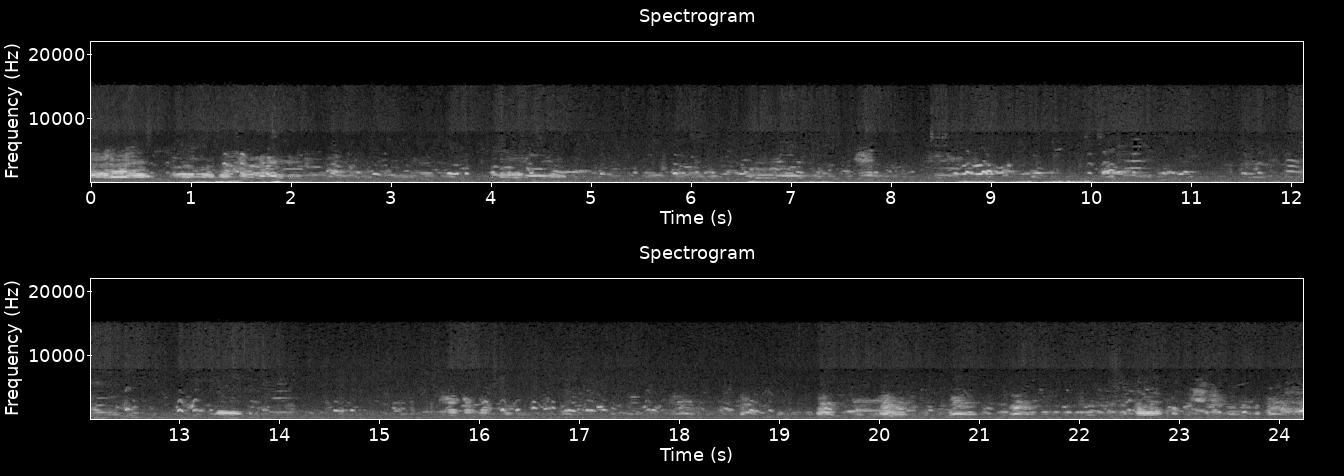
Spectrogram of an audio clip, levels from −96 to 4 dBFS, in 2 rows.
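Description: The held parts of this recording of sounds keep sinking and swelling while sharp onsets punch through, so the whole clip pumps and thins out: a noise suppressor applied to music or sounds, built for speech, treats steady tones and decays as noise, with level swings of around 15 dB. Sound is cut by the noise suppressor, by about 9 to 10 dB, at 0.63–0.82, 2.12–4.0, 4.96–6.38, 7.43–8.47, 10.53–11.95, 12.59–12.97, 13.68–19.68 and 20.37–21.78 s, where sustained sound and tails are pulled down.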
